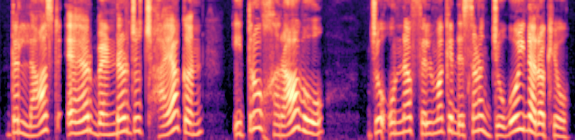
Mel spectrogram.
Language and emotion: Sindhi, disgusted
